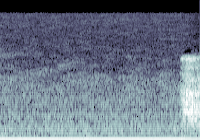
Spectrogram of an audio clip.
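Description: A steady hiss of background noise with no distinct events; a man's voice starts right at the end.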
